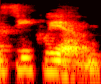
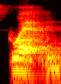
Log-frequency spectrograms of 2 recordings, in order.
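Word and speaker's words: Sequim: laughs about is swim it's spelled seq you I am sequin but it's squid there's no way you get squid out of that there's too many silent letters so this is a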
